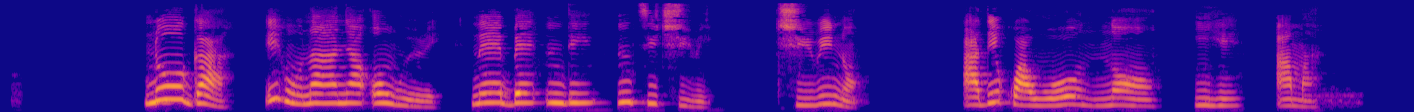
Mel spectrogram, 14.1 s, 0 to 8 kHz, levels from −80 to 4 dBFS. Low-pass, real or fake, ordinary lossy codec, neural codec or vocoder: 7.2 kHz; real; MP3, 32 kbps; none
